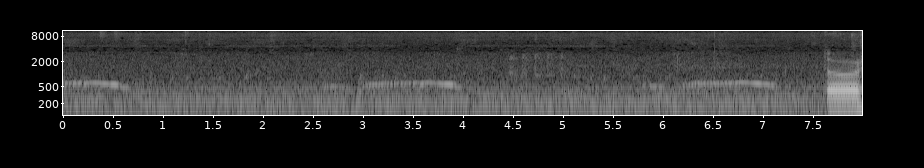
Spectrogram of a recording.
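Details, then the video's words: Dove cooing near a tea garden bungalow: three soft, low, slightly rising-then-falling coos spaced about three seconds apart, with a steady background hum and a brief clatter at the end. "তো সবাইকে ঘুঘু পাখির ডাক শুনিয়ে আজকের মতো এখানেই বিদায় নিচ্ছি।"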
